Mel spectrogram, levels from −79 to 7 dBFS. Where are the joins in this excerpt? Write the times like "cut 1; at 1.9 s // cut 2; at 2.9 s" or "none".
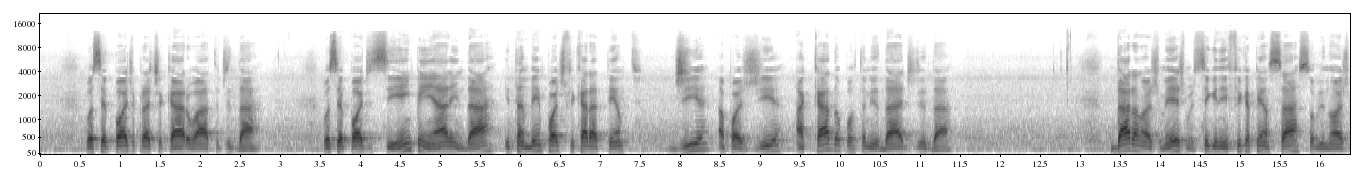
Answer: cut 1; at 13.3 s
